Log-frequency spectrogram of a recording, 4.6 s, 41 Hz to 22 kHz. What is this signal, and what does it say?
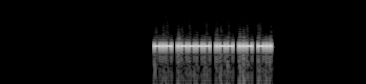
Morse code, heard as a keyed tone, about 51 wpm, 700 Hz. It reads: K1WUD
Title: USA Call Signs - 5 Characters - 50wpm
